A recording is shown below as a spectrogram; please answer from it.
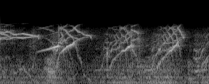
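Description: Shrill, piercing whistles from guinea pigs come in quick bursts, each note sliding upward and then dropping away. These excited wheeks are the calls they give when expecting food.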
